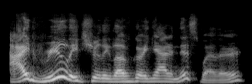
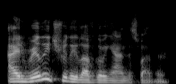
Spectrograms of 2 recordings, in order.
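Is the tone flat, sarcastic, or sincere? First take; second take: sincere; flat. First: It is said in a sincere, enthusiastic tone. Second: It is said flatly, without emotion.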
